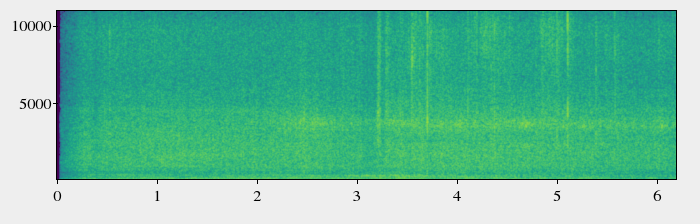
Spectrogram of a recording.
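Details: Nissan 240SX (S13) with RB25DET swap: deep rumble with a choppy, irregular pulse, no smooth rhythm; misfire, cause unclear. Engine misfire.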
